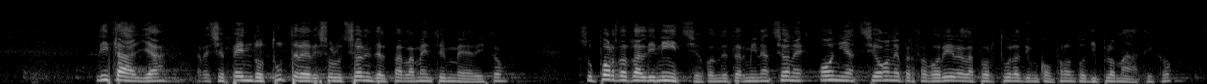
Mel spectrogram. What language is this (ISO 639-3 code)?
ita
